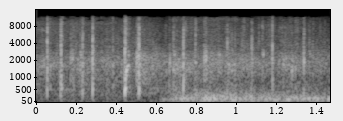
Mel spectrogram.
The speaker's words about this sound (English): And I bet people don't say thank you nearly enough for the amazing work you do. So I'm going to start with a round of applause for all that you all do.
